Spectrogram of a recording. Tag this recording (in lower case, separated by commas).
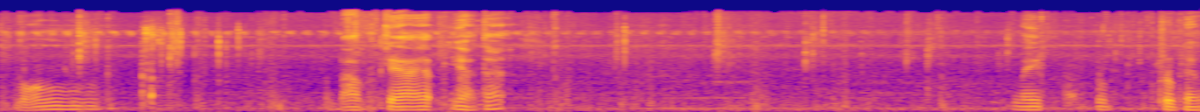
outside, rural or natural, speech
